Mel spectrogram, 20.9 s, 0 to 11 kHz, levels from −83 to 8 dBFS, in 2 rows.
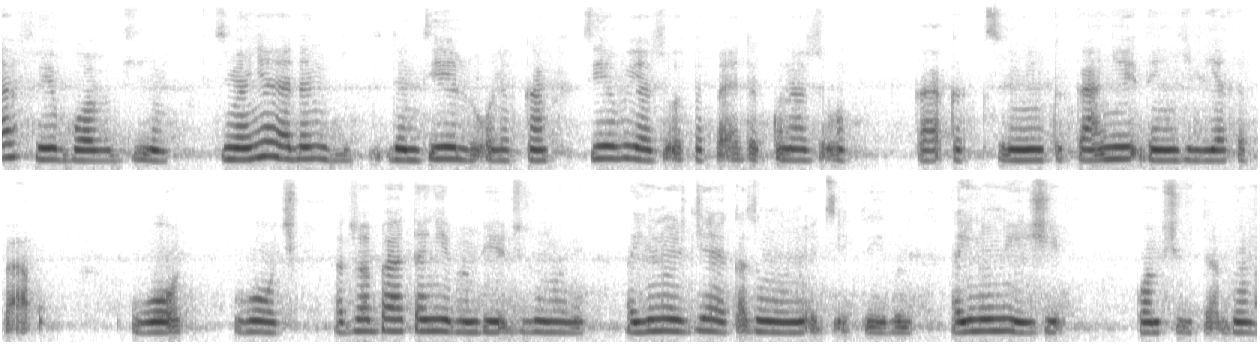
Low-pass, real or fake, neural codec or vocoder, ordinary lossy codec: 9.9 kHz; real; none; Opus, 16 kbps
